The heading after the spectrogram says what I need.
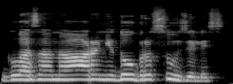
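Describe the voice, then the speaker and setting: A woman narrating a first-person fantasy audiobook in an emotional, expressive way. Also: medium pitch, a little slow, clear, resonant tone. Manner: emotional, expressive reading that rises sharply in distress.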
